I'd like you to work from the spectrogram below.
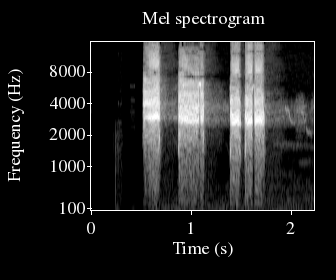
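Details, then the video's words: Black francolin's rasping call: two long grating notes and then a rapid doubled burst, loud and crisp, with a faint trailing chirp after. "Full masti wali voice tater totes ki bhot saf awaz black tater birds"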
